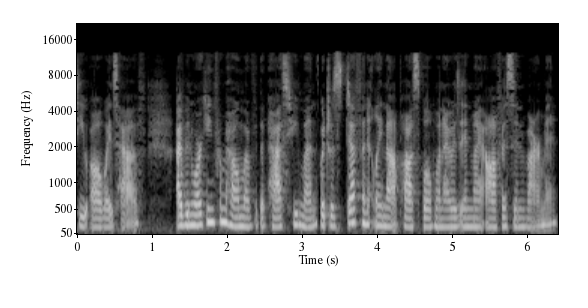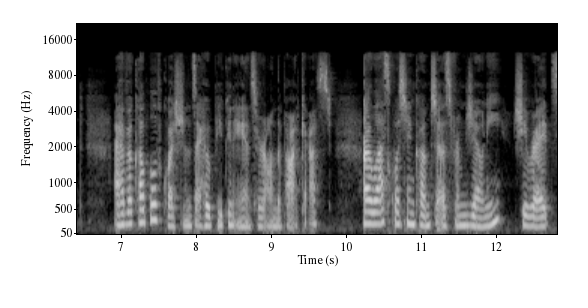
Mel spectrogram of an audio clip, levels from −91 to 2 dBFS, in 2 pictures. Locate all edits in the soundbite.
3.2 s, 10.2 s

